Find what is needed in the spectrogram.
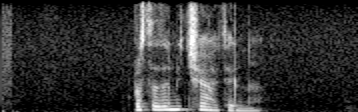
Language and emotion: Russian, positive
